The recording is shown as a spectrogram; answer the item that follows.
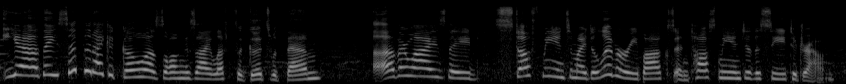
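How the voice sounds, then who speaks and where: Young female yokai courier, high-pitched, earnest, flustered, apologetic, anime game acting. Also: animated, moderate pace, fairly bright tone, a little hiss or hum. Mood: reassuring.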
